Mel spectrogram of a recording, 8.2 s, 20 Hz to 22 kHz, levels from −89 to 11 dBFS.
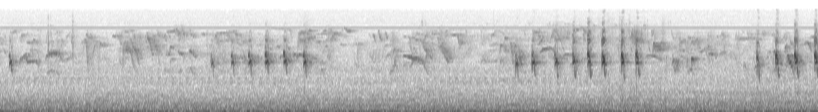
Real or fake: real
